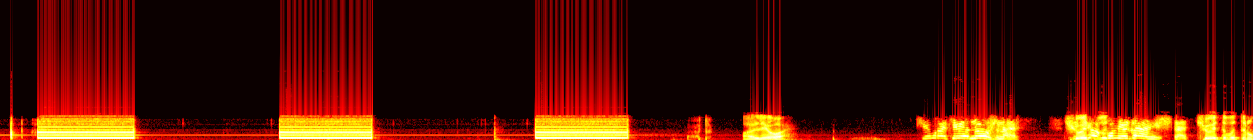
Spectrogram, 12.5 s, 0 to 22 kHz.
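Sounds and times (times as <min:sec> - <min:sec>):
telephone signal of an incoming long-distance call: 0:00.4 - 0:01.4, 0:02.8 - 0:03.8, 0:05.4 - 0:06.4
speech: 0:07.5 - 0:08.0, 0:09.5 - 0:12.5.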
